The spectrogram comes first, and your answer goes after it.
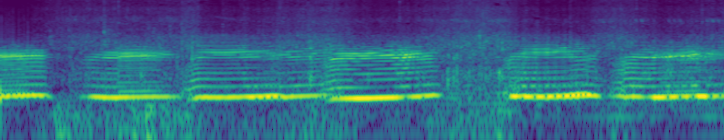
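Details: Rival male banded bullfrogs compete in a rain-filled puddle at a cemetery after dark with throats puffed out; five deep, buzzy, cow-like moans follow almost back to back, overlapping slightly, with little other sound.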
